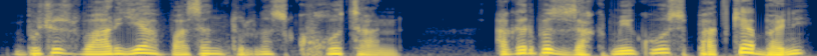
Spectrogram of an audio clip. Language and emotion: Kashmiri, fearful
